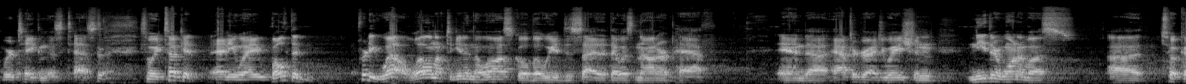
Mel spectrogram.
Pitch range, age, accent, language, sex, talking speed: 100-115 Hz, 30-49, American, English, male, 200 wpm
